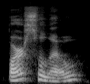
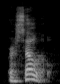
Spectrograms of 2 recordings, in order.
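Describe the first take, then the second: First: It is said like the start of Barcelona. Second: It is said unlike the start of Barcelona. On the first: This is how the resort's staff say it. "you say it Barcelo, as in Barcelona" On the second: This is how the speaker always assumed it was said. "I assumed it was Barcelo"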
